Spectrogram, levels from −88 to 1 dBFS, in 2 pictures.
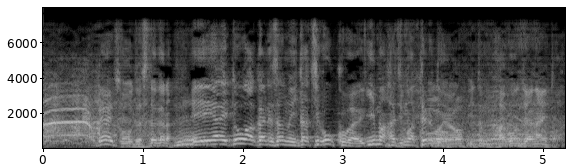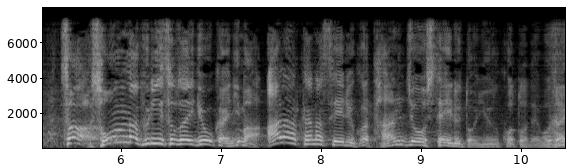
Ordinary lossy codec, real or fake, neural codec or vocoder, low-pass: none; fake; vocoder, 24 kHz, 100 mel bands, Vocos; 7.2 kHz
